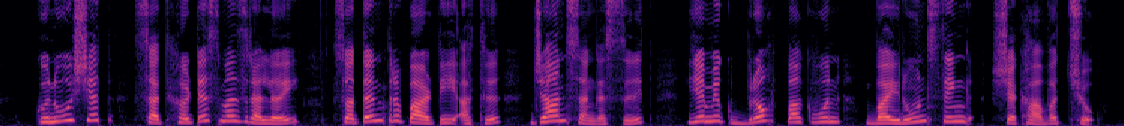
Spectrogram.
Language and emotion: Kashmiri, neutral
